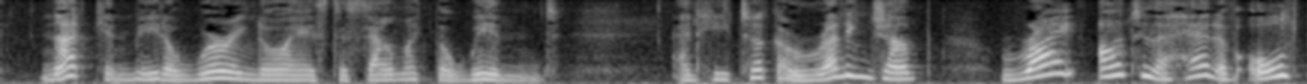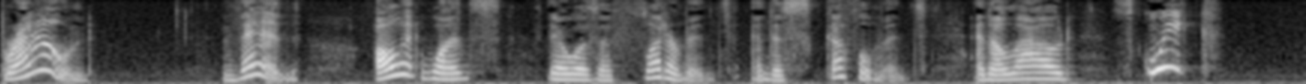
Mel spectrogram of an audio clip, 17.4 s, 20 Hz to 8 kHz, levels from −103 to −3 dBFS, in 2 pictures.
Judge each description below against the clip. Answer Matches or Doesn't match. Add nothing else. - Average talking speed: Doesn't match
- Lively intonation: Matches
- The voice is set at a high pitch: Matches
